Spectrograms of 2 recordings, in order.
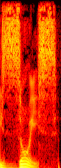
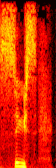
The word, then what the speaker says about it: Seuss: The proper pronunciation of Seuss is actually Zeus, being a Bavarian name. However, due to the fact that most pronounced it incorrectly as Seuss, Geisel later gave in and stopped correcting people,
